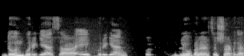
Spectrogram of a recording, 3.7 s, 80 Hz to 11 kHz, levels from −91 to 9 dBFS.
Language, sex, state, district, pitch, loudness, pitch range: Konkani, female, Goa, North and South Goa, 230 Hz, -15 LUFS, 215-245 Hz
